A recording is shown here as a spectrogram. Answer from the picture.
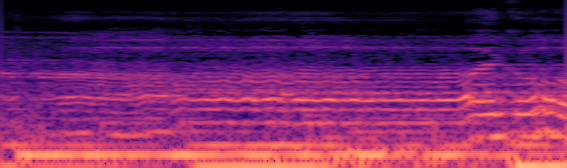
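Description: Two amplified cellos playing live in an arena: a slow, wavering melody over deep held bass notes. The bass note changes about a second and a half in and again near the end, where the melody slides upward. The sound is heard from far back in the hall.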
